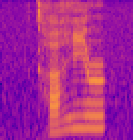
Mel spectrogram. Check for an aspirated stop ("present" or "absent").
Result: present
